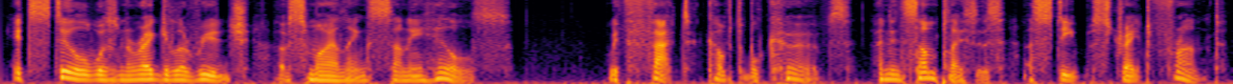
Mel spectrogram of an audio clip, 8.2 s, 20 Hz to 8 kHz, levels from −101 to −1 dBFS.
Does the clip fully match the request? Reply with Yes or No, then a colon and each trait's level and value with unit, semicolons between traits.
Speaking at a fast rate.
No: average, 160 wpm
